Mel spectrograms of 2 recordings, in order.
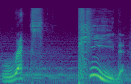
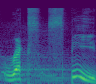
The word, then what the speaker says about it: Rexpeed: wreck speed products now it's pronounced Rex peed not Rex speed which I is quite the tongue twister for me but this is a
